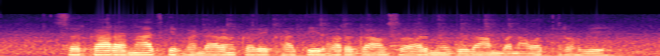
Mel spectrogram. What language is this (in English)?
Bhojpuri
